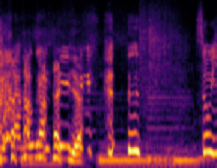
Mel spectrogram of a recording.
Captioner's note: laughs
